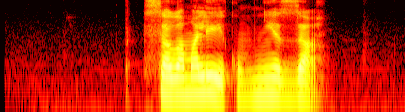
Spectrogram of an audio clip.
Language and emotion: Russian, angry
